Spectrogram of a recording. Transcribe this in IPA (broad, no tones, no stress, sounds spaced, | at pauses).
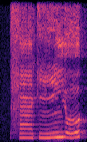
h ɛ̃ː k ĩː j ɤ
